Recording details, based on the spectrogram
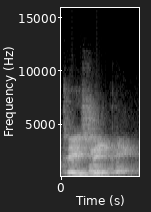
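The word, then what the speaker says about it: Ckacik: So the motion is to have Tasik? Kasich, Tasik? C-K-A-C-I-K. The K is silent.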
